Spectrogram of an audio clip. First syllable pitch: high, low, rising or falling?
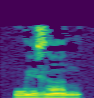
low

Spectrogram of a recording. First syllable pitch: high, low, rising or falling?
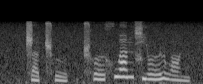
rising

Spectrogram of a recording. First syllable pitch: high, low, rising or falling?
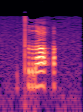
falling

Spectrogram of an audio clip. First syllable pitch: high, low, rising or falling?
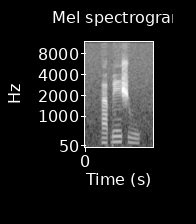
low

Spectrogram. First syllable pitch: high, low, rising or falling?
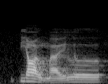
falling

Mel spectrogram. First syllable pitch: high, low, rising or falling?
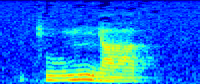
rising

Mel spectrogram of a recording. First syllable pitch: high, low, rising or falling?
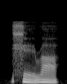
falling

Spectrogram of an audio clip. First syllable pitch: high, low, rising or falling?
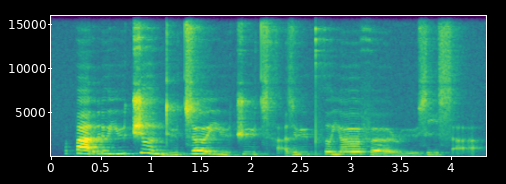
falling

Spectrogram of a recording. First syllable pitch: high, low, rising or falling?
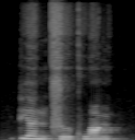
falling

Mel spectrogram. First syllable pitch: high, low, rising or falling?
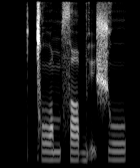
high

